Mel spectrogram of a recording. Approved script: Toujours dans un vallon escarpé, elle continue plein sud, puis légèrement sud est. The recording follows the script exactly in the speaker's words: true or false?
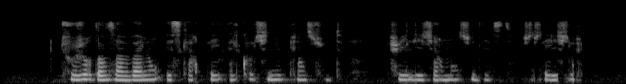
false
